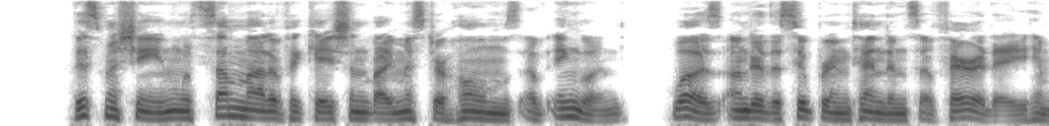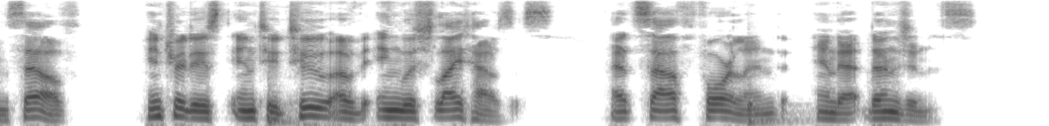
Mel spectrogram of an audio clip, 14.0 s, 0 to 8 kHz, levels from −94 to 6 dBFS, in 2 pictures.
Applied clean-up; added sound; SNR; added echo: none; Bowed string instrument; 18 dB; none.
